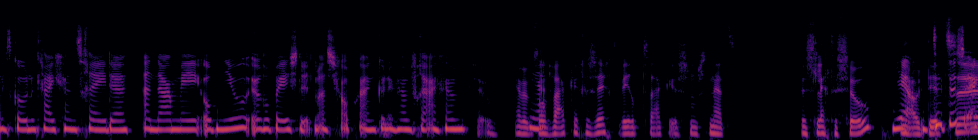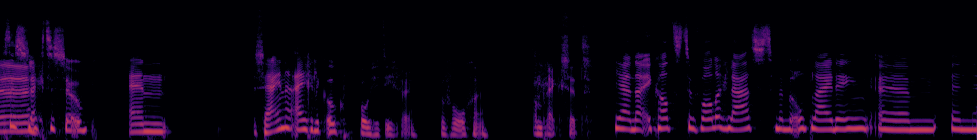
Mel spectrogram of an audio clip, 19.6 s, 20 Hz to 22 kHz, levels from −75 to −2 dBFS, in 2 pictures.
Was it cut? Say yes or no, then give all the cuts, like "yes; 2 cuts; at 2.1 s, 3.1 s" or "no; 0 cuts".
no; 0 cuts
